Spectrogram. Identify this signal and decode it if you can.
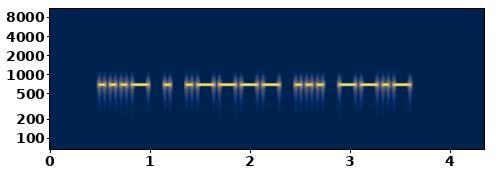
Morse code, heard as a keyed tone, about 22 wpm, 700 Hz. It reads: VE1SQ
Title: DXCC-100 Call Signs - 5 Characters - 22wpm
